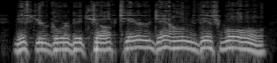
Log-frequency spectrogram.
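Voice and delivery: slow, deliberate, each word drawn out and weighed. Showing the only way they can do Ronald Reagan. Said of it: "the only way I can do Ronald Reagan".

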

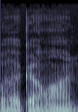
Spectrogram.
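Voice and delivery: ordinary delivery

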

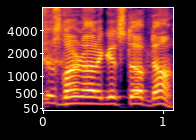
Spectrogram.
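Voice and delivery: very high-pitched formal speaking voice. Asked to repeat a quote in a former president's voice: Barack Obama voice. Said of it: "Can you actually say that in Barack's voice?".

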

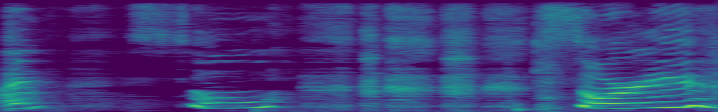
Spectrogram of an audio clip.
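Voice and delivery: very high, shrill, put-on weepy crying voice. Mocking a woman who pretended to cry, imitating fake crying. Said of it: "you're just doing a thing with your voice".

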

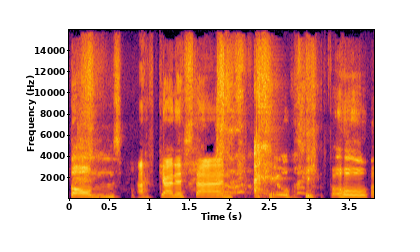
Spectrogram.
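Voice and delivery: mock restrained rant, slow, drawn-out mild yelling. Retelling how a friend shouted words at his Alexa: imitating someone screaming. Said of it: "start screaming, like".

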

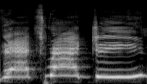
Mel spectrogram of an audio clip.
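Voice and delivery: very high-pitched rock-star speaking voice. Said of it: "and [name] would say".

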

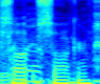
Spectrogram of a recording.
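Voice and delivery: mock begrudging mutter under breath. Imitating in-laws saying the word for football: imitating muttering under breath. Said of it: "kinda say it under their breath".

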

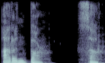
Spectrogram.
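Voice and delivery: affected, put-on Scottish accent. Speaker trying the quoted line to show it sounds better in a scottish accent. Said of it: "I think it sounds better in a Scottish accent".

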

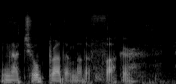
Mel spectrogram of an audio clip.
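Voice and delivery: whispered, mumbled mutter under the breath. Retelling how a golf partner answered a greeting: imitating a muttered insult. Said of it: "And the guy mutters".

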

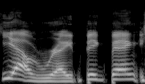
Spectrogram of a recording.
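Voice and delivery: imitated sarcastic, scoffing tone. Explaining how a scientist critiqued an idea, retelling a sarcastic remark. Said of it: "sarcastically being like".

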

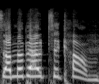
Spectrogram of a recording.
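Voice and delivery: high, loud mock British accent. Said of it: "I just picture them being like".

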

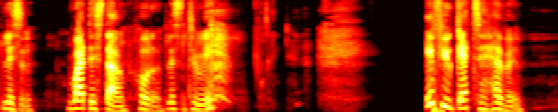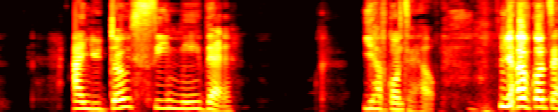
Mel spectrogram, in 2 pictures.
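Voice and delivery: loud preacher's pulpit delivery. Retelling a video of a pastor, imitating the pastor's delivery. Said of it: "I'm gonna do it in exactly how he said it".

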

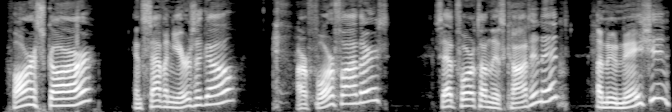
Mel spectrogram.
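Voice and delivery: uptalk, every phrase end rising in a questioning lift. Showing the Gettysburg Address delivered in uptalk: rising uptalk intonation. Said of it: "always going up like that".

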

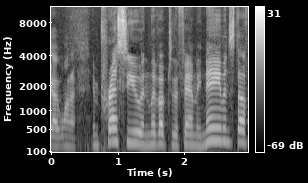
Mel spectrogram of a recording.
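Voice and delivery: plain

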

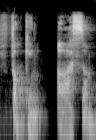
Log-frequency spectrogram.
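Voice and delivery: offhand muttering to oneself, sounding impressed. Voicing a character reacting as he grabs the controls: muttered under breath. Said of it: "under his breath".

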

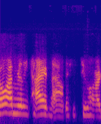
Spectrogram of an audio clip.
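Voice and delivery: plain

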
